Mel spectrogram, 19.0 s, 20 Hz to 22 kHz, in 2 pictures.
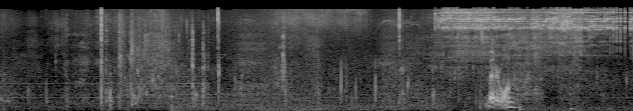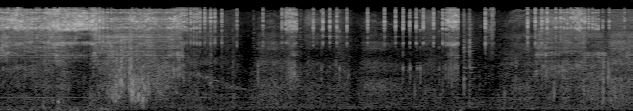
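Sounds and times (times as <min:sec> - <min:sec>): fishing reel ticking: 0:06.0 - 0:19.0.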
